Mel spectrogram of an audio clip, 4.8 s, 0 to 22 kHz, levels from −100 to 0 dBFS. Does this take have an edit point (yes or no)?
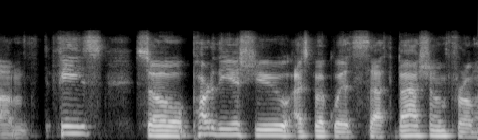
no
